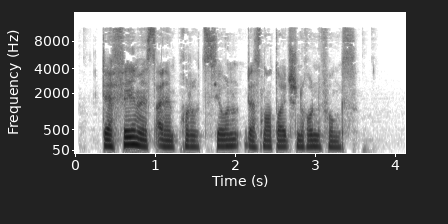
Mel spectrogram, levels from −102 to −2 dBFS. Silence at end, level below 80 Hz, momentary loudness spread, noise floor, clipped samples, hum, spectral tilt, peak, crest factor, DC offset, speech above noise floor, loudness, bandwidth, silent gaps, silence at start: 0.65 s; -56 dBFS; 11 LU; -66 dBFS; under 0.1%; none; -6.5 dB/octave; -4 dBFS; 18 dB; under 0.1%; 47 dB; -21 LUFS; 11.5 kHz; none; 0.35 s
